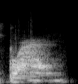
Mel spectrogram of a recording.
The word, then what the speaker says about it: Braun: Yeah, like the guy on the Nuggets whose last name is Braun, but he says it's Brown.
